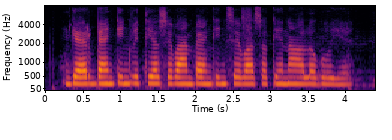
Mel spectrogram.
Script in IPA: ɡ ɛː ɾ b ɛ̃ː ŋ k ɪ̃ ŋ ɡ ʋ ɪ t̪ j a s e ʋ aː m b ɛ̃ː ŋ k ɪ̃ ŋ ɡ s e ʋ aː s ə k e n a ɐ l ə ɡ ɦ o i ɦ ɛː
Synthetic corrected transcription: ɡ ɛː ɾ b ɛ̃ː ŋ k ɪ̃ ŋ ɡ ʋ ɪ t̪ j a s e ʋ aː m b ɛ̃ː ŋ k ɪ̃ ŋ ɡ s e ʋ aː s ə k e n a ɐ l ə ɡ ɦ o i ɦ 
